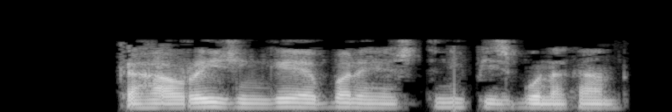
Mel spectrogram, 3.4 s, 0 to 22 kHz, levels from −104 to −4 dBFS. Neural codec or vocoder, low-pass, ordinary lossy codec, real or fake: none; 7.2 kHz; MP3, 24 kbps; real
